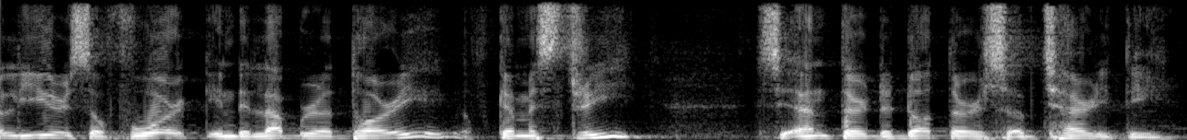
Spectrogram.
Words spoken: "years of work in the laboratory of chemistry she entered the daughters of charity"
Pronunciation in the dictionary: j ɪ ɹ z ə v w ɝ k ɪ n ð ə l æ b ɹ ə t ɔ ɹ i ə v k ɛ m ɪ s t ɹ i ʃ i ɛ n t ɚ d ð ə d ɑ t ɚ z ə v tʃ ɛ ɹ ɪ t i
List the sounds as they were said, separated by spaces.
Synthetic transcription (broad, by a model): j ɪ ɹ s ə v w ɝ k ɪ n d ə l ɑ b ɹ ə t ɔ ɹ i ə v k ɛ m ɪ s t ɹ i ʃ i ɛ n t ɚ d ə d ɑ t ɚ s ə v tʃ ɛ ɹ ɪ t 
